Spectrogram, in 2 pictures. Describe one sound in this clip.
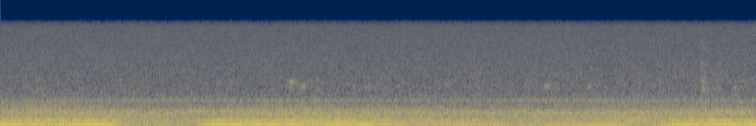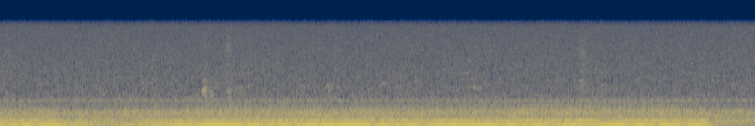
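A truck engine hums with a low, steady drone that swells and eases.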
